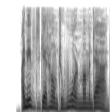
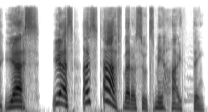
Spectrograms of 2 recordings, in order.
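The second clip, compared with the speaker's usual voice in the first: louder, slow, triumphant villain proclamation; grand villain address; 9 dB louder, slower than usual. Acted. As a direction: spread your arms and own the crowd. Villain voice held.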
